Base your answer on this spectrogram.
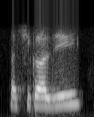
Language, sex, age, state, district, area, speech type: Punjabi, female, 45-60, Punjab, Mohali, urban, conversation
